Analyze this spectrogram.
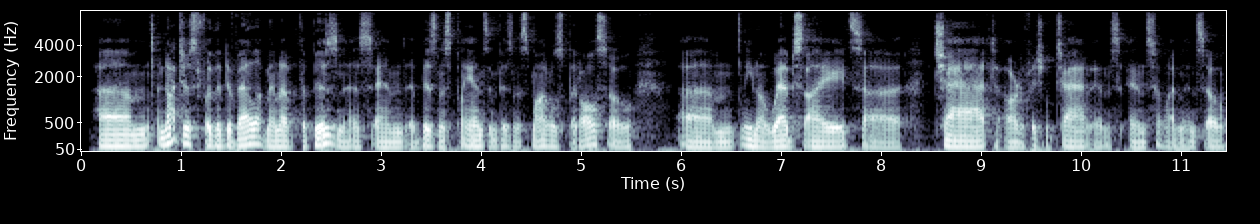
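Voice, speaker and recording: A man's very deep, low voice with an American accent, at a moderate pace with ordinary pitch variation. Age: 60s. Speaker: doctor and entrepreneur. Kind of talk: interview. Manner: hesitant, many fillers.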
